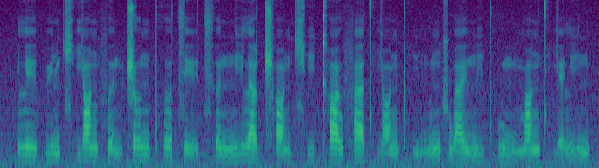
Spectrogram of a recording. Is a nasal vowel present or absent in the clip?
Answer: absent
